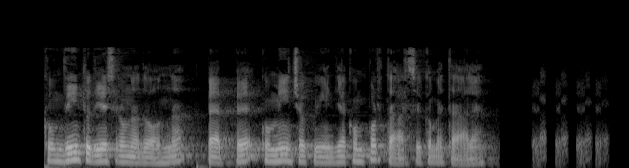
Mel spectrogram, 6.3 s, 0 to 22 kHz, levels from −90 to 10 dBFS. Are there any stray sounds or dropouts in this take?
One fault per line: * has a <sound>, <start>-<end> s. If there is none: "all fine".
* has a laugh, 5.3-6.1 s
